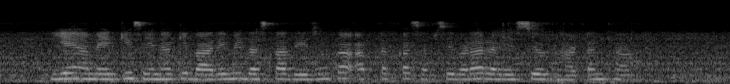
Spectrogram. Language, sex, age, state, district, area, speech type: Hindi, female, 45-60, Uttar Pradesh, Ayodhya, rural, read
